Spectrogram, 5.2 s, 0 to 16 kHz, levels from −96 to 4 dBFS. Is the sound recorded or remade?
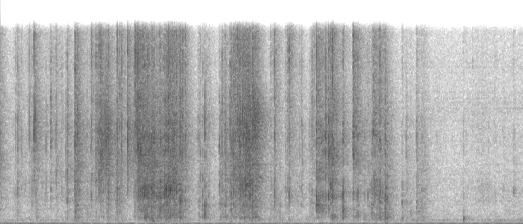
recorded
